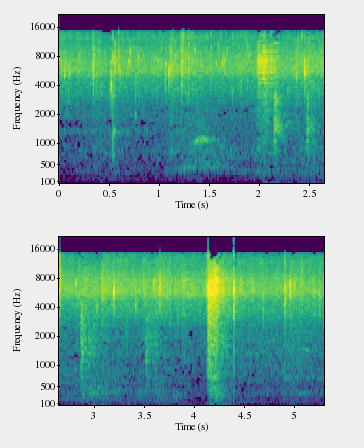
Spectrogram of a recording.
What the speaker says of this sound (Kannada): ಈ ಥರ ಈರುಳ್ಳಿ ಹಾಕ್ಕೊಂಡು ಸ್ವಲ್ಪ ಗೋಲ್ಡನ್ ಬ್ರೌನ್ ಆಗೋ ಥರ ರೋಸ್ಟ್ ಮಾಡ್ಕೊಳ್ಳೋಣ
